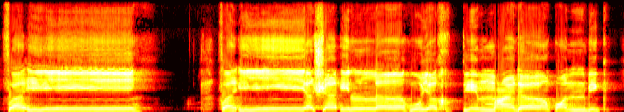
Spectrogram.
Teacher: Nun mati ini melebur ke ya sehingga menyebabkan ada tasydid. Jadi tasydid ini adalah bentukan dari idgham bi gunnah.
